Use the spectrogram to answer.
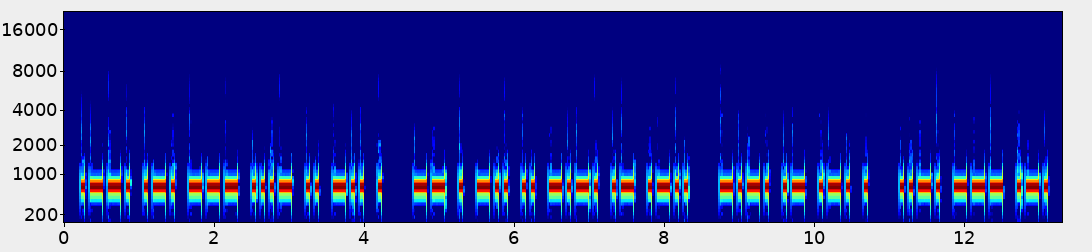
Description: Morse code, heard as a keyed tone, about 20 wpm, 700 Hz. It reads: PROVIDE MEDICAL CARE FOR
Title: Sentences from Top 1000 Words - Review Part 5 - 20wpm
